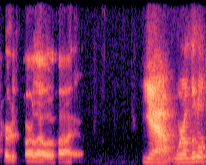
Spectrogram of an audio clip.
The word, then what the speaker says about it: Carlisle: Joining me is, you pronounce it Carlisle, right? That's right, Carlisle.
